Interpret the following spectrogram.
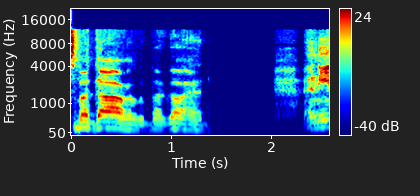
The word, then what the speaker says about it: Badr: at a caravan at, I guess you pronounce it Badr, Badr. I think there's a vowel missing there, but that's how you spell it, Badr. Well, it's Badar, but go ahead.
